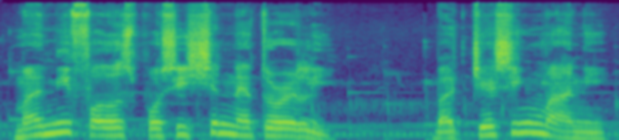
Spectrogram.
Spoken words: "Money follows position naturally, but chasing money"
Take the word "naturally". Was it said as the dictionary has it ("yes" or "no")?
no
